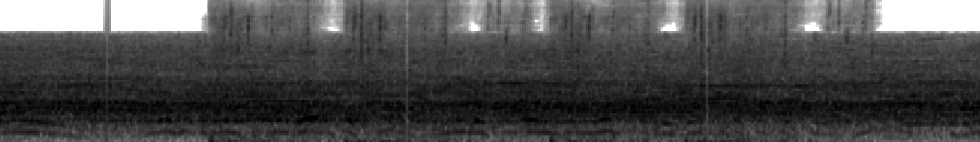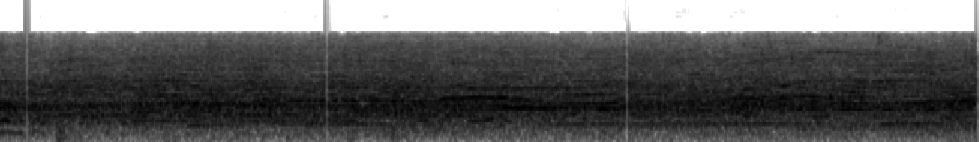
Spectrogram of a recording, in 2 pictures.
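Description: A large outdoor crowd boos and shouts loudly.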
